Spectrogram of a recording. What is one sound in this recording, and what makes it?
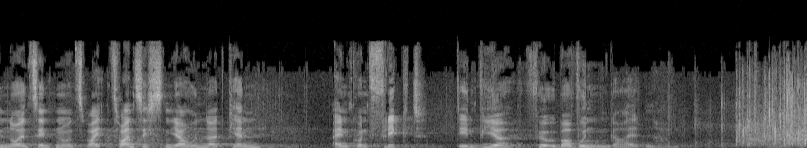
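A middle-aged woman speaks calmly through a microphone in a large hall.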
